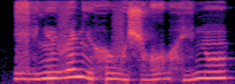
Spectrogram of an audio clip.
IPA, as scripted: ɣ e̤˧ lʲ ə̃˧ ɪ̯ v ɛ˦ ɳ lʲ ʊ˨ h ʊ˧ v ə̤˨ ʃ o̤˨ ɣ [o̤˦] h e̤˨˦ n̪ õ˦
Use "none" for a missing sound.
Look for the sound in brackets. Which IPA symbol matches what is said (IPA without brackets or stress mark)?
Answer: o̤˦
